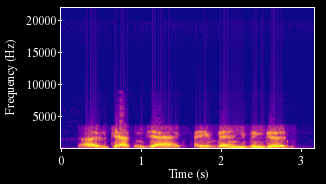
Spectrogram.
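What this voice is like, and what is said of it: Imitates another person's voice. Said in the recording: “this sounds like an impersonation of Captain Jack”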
